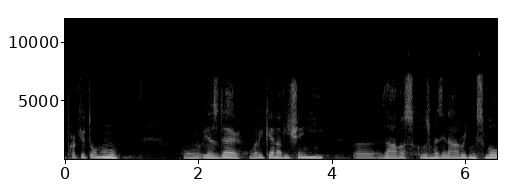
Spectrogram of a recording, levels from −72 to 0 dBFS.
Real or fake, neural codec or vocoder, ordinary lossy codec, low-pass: fake; codec, 16 kHz, 1 kbps, X-Codec, HuBERT features, trained on LibriSpeech; Opus, 24 kbps; 7.2 kHz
